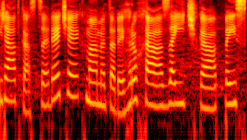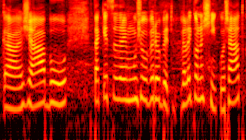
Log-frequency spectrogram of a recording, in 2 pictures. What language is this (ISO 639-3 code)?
ces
